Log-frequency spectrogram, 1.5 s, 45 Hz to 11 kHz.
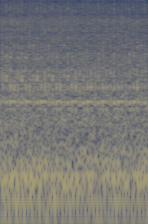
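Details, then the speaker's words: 2008 SsangYong Actyon after replacing the tensioner screw that caused clacking: smooth, even idle with steady low hum and no clicking or clacking; normal. "here it is together no more clicking sound [Music] no more weird clicking sound so"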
